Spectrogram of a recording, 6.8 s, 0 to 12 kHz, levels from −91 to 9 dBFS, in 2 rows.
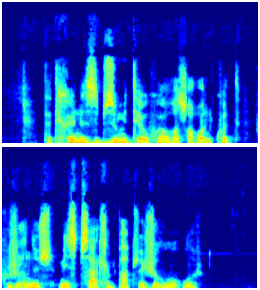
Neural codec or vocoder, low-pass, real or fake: none; 10.8 kHz; real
